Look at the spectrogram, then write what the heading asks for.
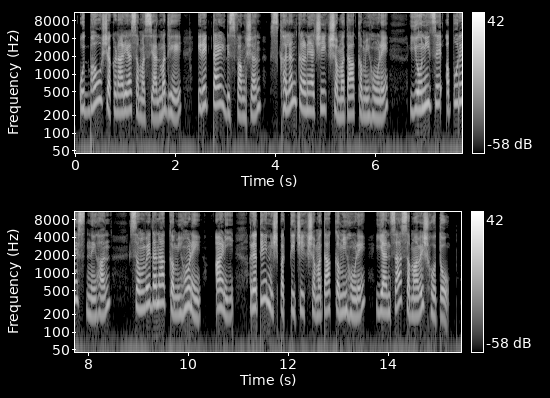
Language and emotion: Marathi, neutral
